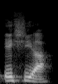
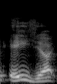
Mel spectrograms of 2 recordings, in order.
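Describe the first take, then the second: First: 'এশিয়া' with a sh sound, eshia; everyday Bengali pronunciation. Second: 'এশিয়া' with a voiced zh, eizha; actual English sound. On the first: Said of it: "তারপর কি বলি". ('এশিয়া' বাংলা শ দিয়ে) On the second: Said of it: "এইটা আসলে সাউন্ডগুলো কেটে একটু বলে দিই". ('এশিয়া' ইংরেজি zh দিয়ে) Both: Shown as a demonstration.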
